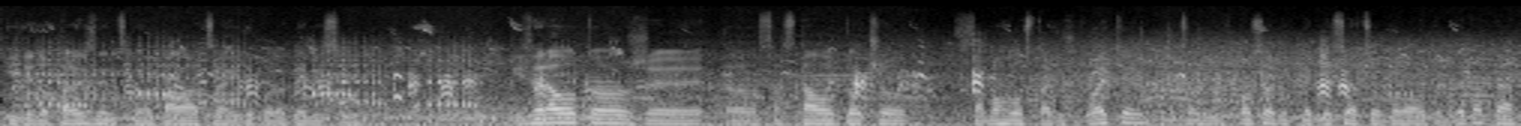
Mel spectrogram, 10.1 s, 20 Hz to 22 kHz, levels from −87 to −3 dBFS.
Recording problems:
animal sounds; loud; throughout; 2 dB below the speech

